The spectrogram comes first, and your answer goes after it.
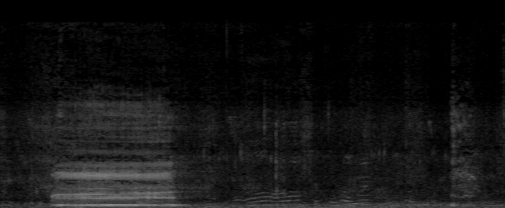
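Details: Cattle at a karapan sapi bull race training session at Asemanis field, Pamekasan, preparing for an event; a single drawn-out, harmonic moo lasting about a second, followed by people talking nearby.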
